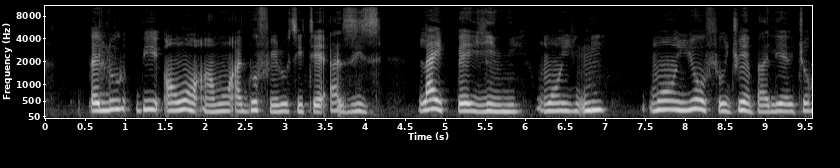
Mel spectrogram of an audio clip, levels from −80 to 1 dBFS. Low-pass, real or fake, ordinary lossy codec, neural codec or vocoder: none; fake; none; vocoder, 22.05 kHz, 80 mel bands, WaveNeXt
